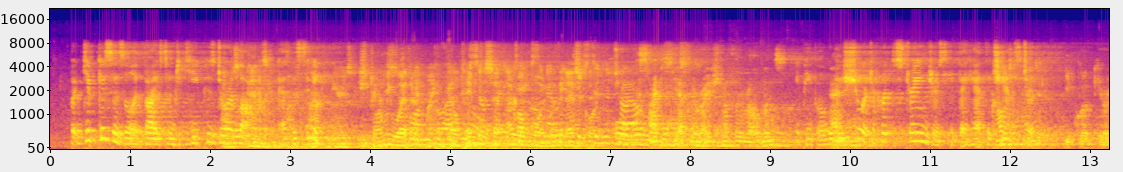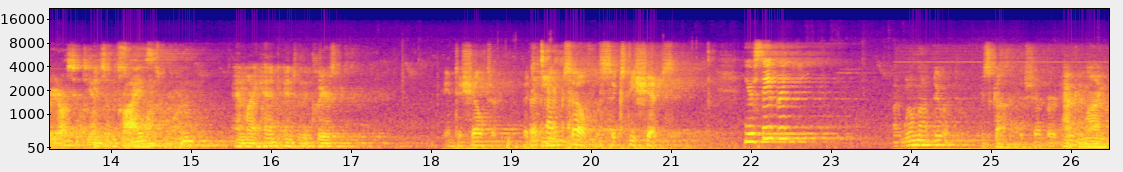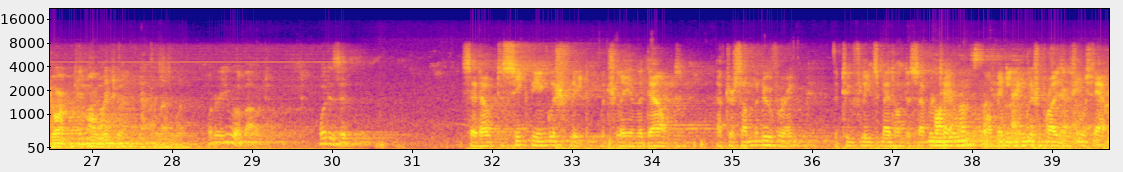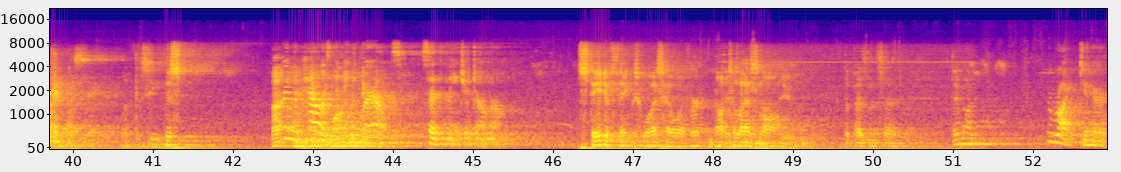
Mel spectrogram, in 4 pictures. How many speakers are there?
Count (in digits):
6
